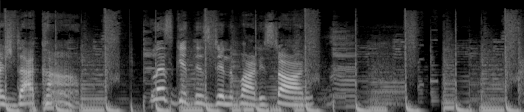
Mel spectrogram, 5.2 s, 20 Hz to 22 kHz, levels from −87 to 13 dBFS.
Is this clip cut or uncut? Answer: uncut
